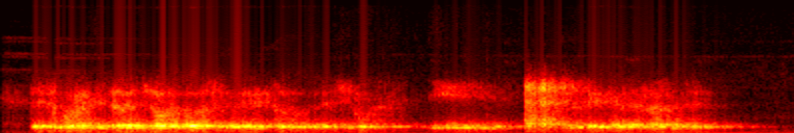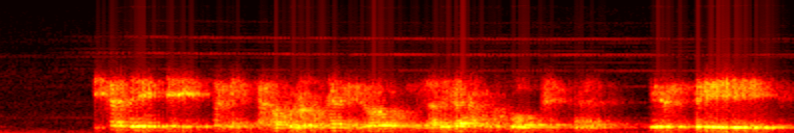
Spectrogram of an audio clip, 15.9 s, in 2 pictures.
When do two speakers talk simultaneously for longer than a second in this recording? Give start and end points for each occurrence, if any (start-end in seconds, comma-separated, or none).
none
